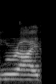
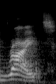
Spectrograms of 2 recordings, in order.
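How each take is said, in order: First: A W sound is heard at the start. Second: No W sound is heard at the start. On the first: The speaker calls it wrong. "it will not be" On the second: The speaker calls it right. "it will be right. Why? Because W here is silent"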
